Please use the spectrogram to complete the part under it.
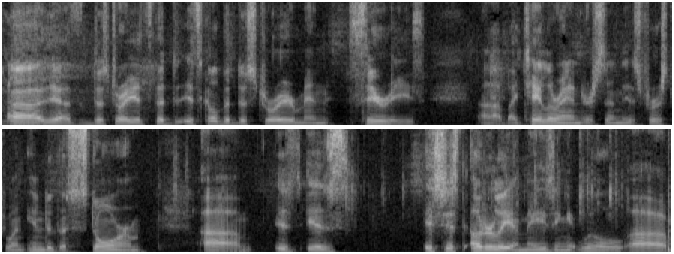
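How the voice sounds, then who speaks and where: A man's voice: medium pitch, moderate pace, a little mellow, no echo. Emphatic man, dry close sound. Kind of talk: casual book discussion.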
